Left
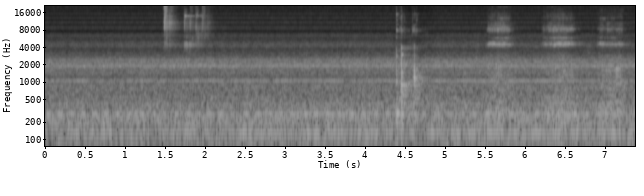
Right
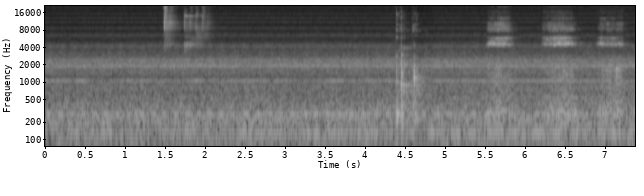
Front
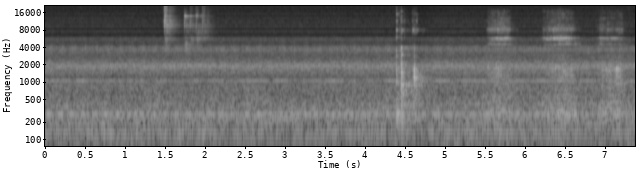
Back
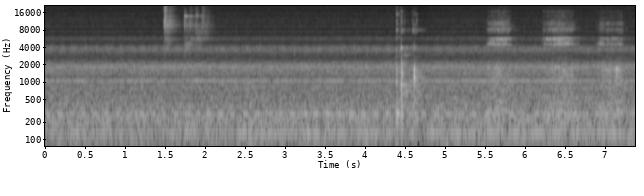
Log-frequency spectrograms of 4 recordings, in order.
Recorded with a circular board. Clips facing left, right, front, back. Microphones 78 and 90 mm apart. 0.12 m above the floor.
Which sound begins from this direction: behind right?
A clink, at 4.4 s.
